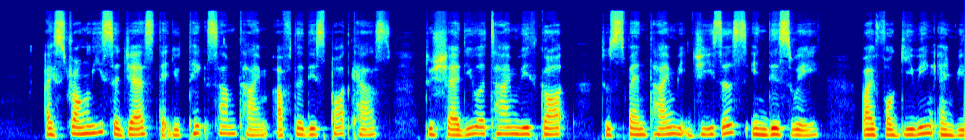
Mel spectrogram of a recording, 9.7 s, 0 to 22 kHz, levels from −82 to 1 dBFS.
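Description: No audible faults turn up anywhere in the speech recording.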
